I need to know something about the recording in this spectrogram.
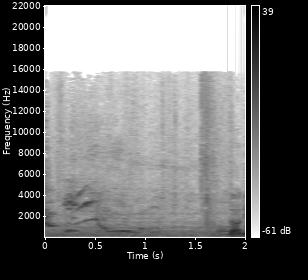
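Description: Speech and background chatter of people outdoors, with children's voices among them; a man starts speaking near the end.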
